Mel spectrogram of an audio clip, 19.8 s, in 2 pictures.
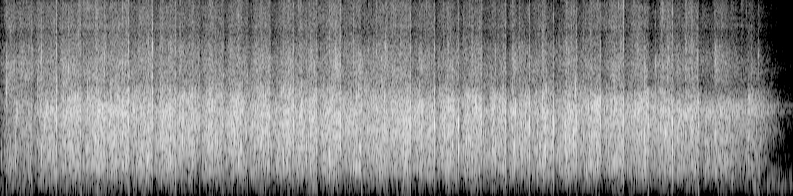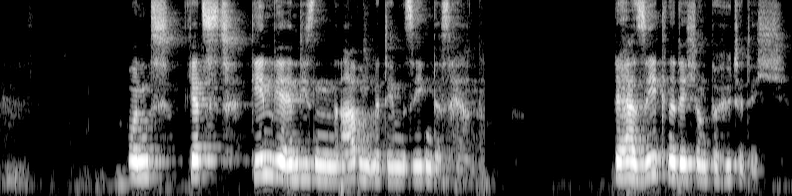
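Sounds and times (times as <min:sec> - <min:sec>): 
audience applauding in church: 0:00.0 - 0:09.9
speech: 0:11.8 - 0:16.0, 0:17.6 - 0:19.7.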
